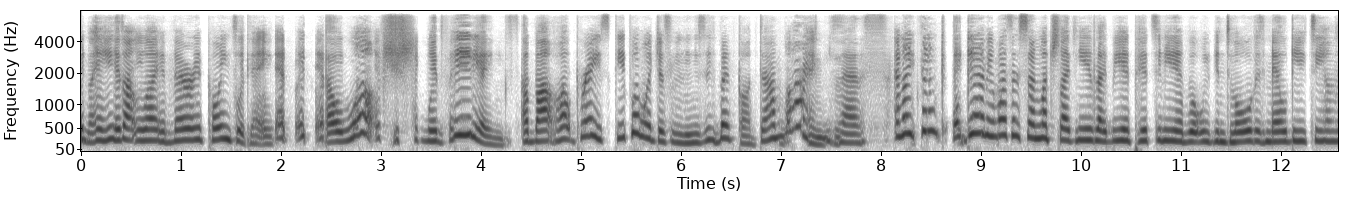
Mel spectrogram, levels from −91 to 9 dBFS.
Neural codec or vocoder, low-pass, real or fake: codec, 16 kHz, 0.5 kbps, FreqCodec, larger model; 7.2 kHz; fake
